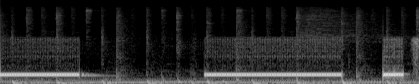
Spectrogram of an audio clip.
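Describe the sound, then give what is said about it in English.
An outgoing phone call's ringback tone as callers phone a woman to get answers from her: a steady, clear electronic ring sounds twice with pauses between, and a third ring starts briefly before cutting off. No one speaks. “We are going to call her up and try to get answers from her.”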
